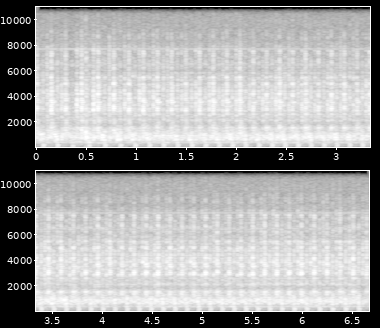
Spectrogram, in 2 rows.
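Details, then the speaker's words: 1963 Cub Cadet, original single-cylinder engine on cold start: sharp, evenly spaced knock about seven times a second. Metal flakes found in the oil; owner says bad head gasket, engine needs rebuild or repower. "what watch there she is knocking in all her glory got a bad head gasket"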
